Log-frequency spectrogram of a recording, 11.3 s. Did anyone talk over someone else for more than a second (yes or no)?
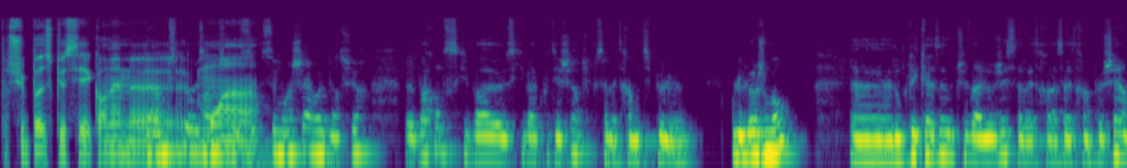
yes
